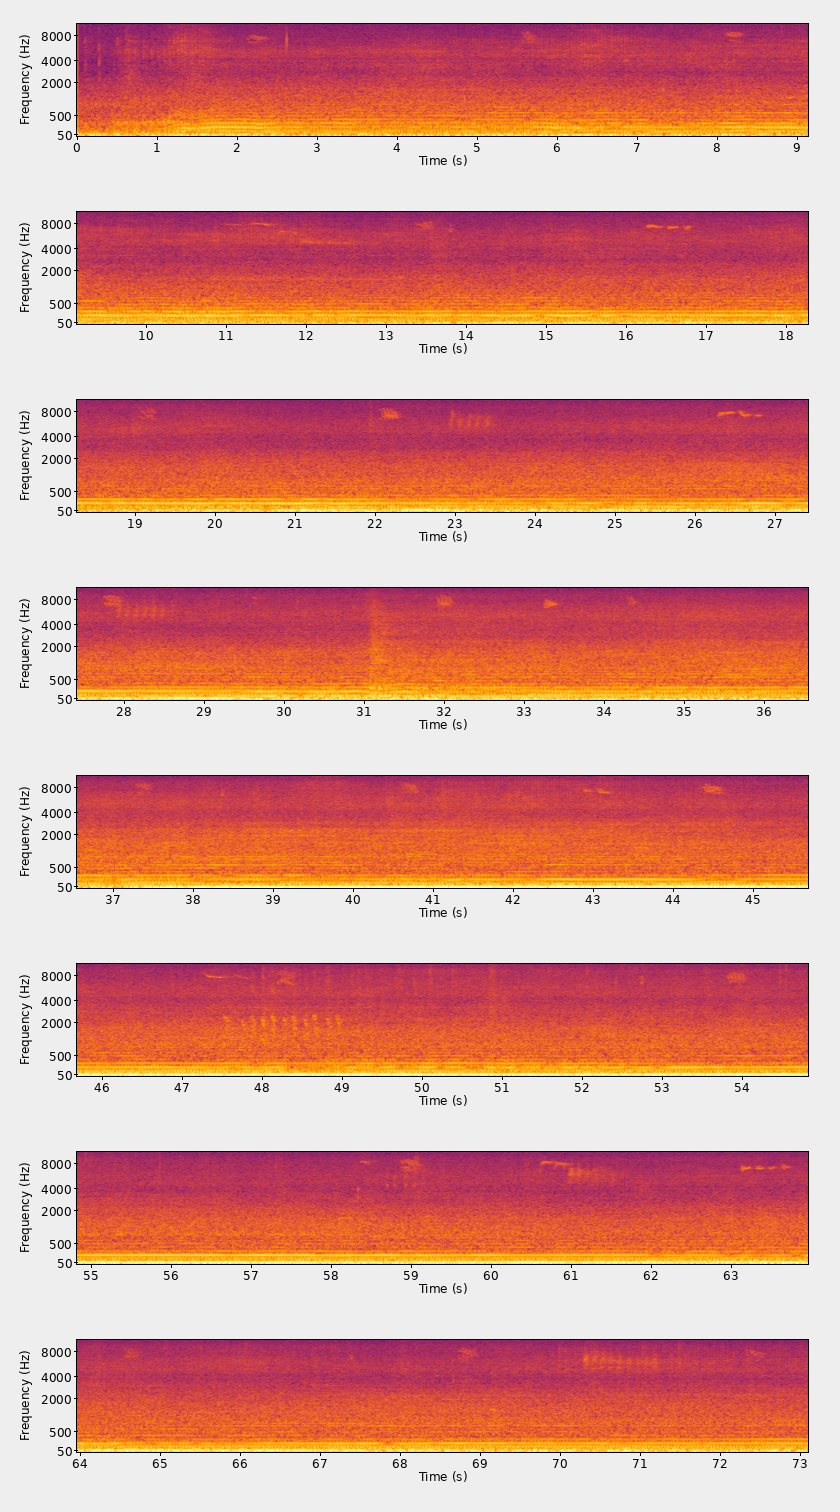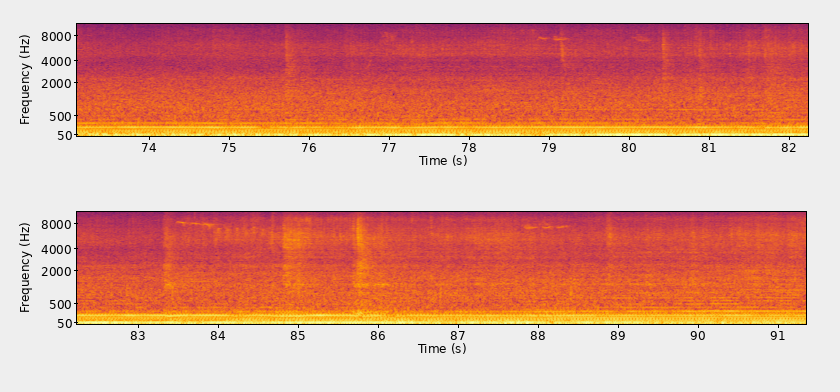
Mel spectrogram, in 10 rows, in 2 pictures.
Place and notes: {"title": "Morasko, Planetarna road - mowing crew", "date": "2019-09-19 08:07:00", "description": "a gardening crew starts their work in a big, luxury estate lawn. Man mowing, hitting concrete edges of the drive way, rocks, sticks. a bit of nature on the ride side. (roland r-07)", "latitude": "52.47", "longitude": "16.90", "altitude": "109", "timezone": "Europe/Warsaw"}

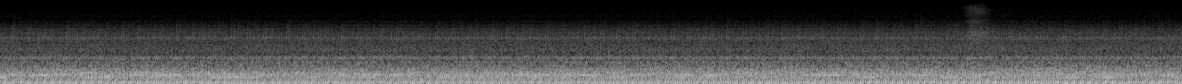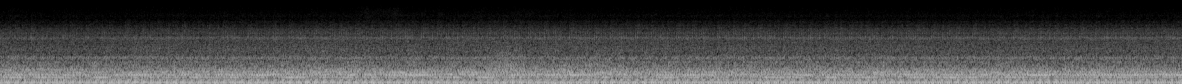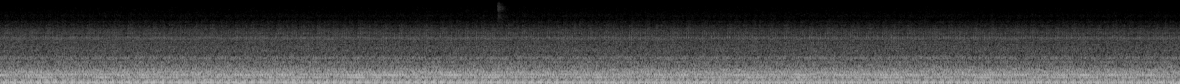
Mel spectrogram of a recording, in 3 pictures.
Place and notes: {"title": "Old Town, Klausenburg, Rumänien - Cluj-Napoca - hotel room, ventilation", "date": "2013-11-22 19:40:00", "description": "Inside a hotel room. The sound of the bath room ventilation.\nsoundmap Cluj- topographic field recordings and social ambiences", "latitude": "46.77", "longitude": "23.59", "altitude": "344", "timezone": "Europe/Bucharest"}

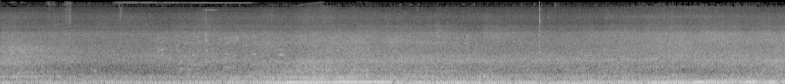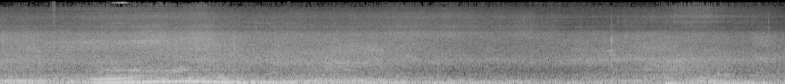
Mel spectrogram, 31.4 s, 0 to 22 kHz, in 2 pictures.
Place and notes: {"title": "Kiel, Deutschland - Fast food restaurant patio", "date": "2017-05-07 18:35:00", "description": "Spring, Sunday evening, fast food restaurant patio on a busy street. Traffic noise, birds, a few people in a distance. Binaural recording, Soundman OKM II Klassik microphone with A3-XLR adapter, Zoom F4 recorder.", "latitude": "54.35", "longitude": "10.10", "altitude": "17", "timezone": "Europe/Berlin"}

